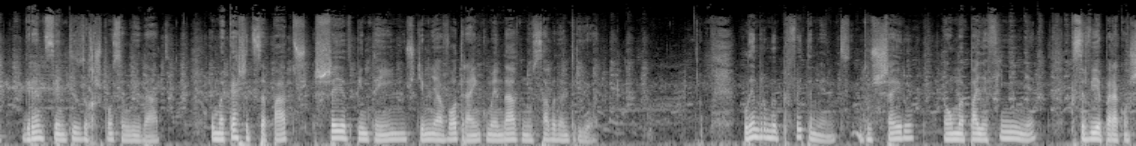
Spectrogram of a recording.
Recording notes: Áudio Derivas é um podcast do Teatro da Didascália, sob a forma de escapadelas sonoras pela paisagem de Joane.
